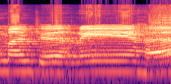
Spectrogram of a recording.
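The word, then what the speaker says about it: مجريها: Bismillahi Ma re ha tulisannya majro Ha tapi cara membacanya adalah imalah imalah diulis dengan bulatan di bawah Bismillahi majriha wa Mur n Mur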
